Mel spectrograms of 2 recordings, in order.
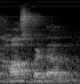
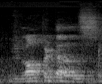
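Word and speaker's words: L'Hôpital: It's written as hospital, but you don't read it as hospital. Okay, the H is silent actually, so you read it as L'Hopital's rule.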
